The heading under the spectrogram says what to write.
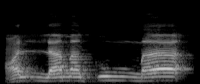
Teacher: یہاں دو میم ساکن کے بعد میم متحرک آ گیا، تو یہاں ادغام شفوی ہوگا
